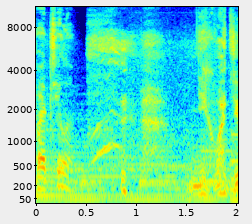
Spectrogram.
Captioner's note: chuckles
